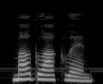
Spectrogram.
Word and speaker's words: McLaughlin: case you hadn't noticed mclaughlin pronounced maglock lin if announcers are correct then ran in the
